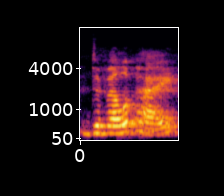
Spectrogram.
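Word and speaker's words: développé: our English words develop we're just gonna put an extra P and then the e with the accent so we have that a sound at the end develop a and I did that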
